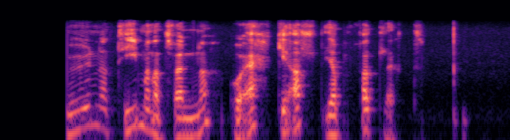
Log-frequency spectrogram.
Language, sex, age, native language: Icelandic, male, 40-49, Icelandic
